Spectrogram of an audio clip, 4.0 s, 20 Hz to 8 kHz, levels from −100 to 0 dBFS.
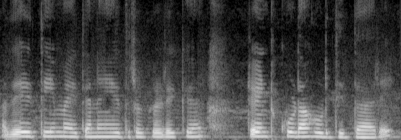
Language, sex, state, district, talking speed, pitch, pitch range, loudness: Kannada, female, Karnataka, Bidar, 90 wpm, 230 Hz, 210-240 Hz, -18 LUFS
